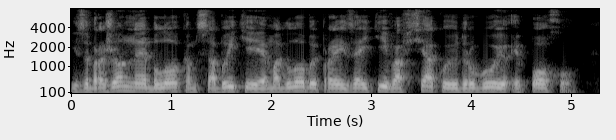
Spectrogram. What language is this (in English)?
Russian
